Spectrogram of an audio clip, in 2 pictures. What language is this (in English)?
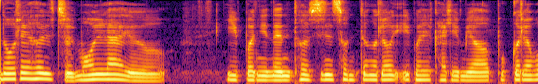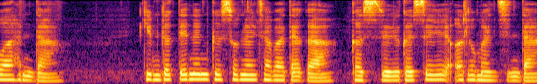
Korean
